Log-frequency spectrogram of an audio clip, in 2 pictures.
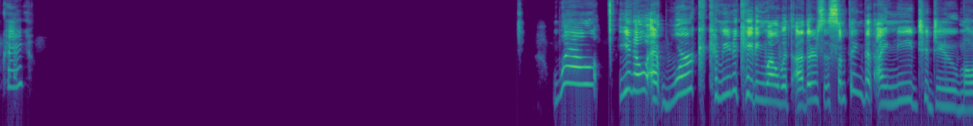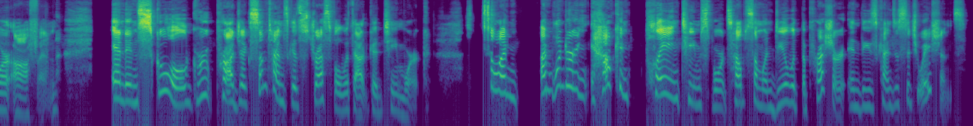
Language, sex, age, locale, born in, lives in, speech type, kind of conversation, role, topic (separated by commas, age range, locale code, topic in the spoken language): English, female, 50-54, en-US, United States, United States, read, expert-assistant, asker, What skills can you develop by participating in team sports?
